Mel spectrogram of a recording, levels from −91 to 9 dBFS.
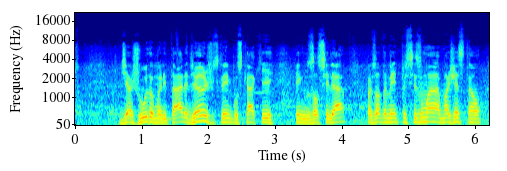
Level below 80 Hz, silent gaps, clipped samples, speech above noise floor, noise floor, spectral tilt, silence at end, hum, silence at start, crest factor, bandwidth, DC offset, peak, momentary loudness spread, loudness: -54 dBFS; none; under 0.1%; 20 dB; -44 dBFS; -6.5 dB/octave; 0 s; none; 0 s; 16 dB; 11.5 kHz; under 0.1%; -10 dBFS; 8 LU; -25 LUFS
